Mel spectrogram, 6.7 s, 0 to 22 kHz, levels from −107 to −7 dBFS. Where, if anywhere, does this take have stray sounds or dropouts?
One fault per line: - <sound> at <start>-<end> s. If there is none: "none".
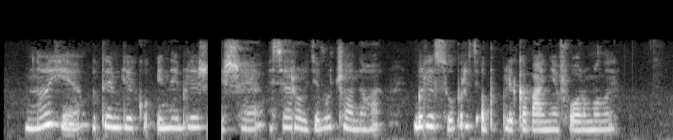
- dropout at 2.1-2.2 s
